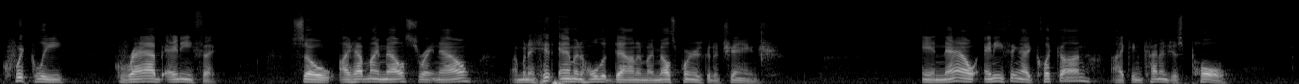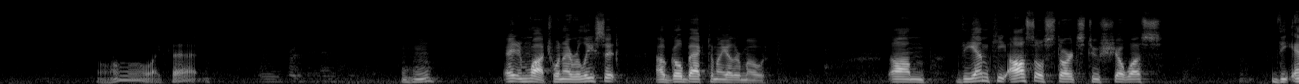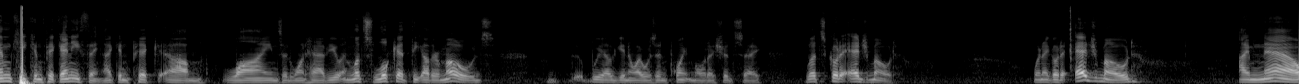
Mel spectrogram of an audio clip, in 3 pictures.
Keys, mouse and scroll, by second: 7.8 m, 10.4-11.6 drag, 12.4 click, 13.6 click, 14.7 click, 26.6 m, 28.1-29.5 drag, 32.3 click.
